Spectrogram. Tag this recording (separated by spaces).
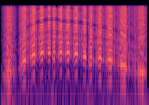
circuitry bend bent toy glitch circuit bending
